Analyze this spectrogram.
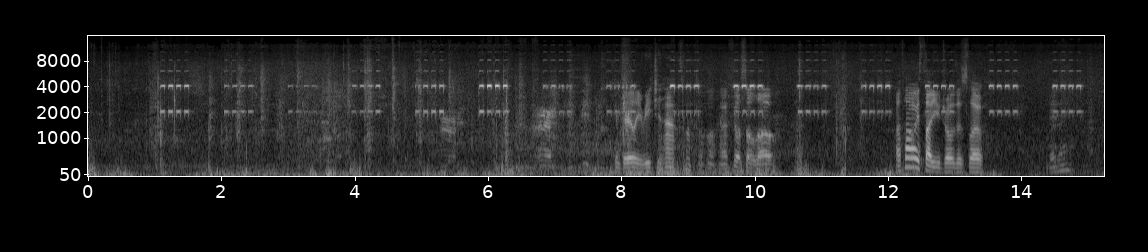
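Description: A car's door-open chime beeps repeatedly and steadily.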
